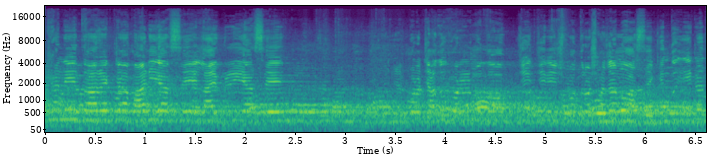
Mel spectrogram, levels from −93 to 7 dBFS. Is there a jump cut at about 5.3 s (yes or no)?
no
